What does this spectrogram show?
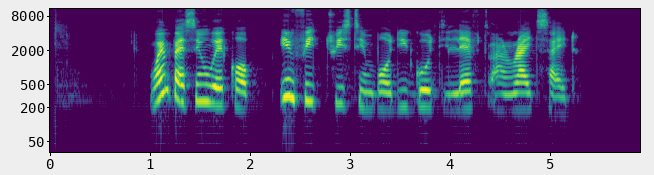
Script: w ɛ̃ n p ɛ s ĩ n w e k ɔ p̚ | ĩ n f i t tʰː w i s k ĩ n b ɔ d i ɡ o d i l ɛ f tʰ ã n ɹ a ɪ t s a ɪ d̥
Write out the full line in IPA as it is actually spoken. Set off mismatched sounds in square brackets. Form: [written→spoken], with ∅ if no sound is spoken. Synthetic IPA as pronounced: w ɛ̃ n p ɛ s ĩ n w e k ɔ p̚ | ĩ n f i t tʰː w i s [k→t] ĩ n b ɔ d i ɡ o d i l ɛ f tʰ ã n ɹ a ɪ t s a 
